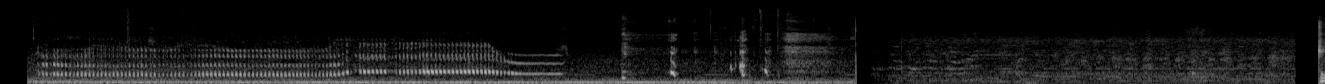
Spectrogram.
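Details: Siberian Husky giving a drawn-out, tonal howling vocalization with rich harmonics, held steady, then rising and sliding downward over about five seconds, followed by clatter, a brief gap and background noise.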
